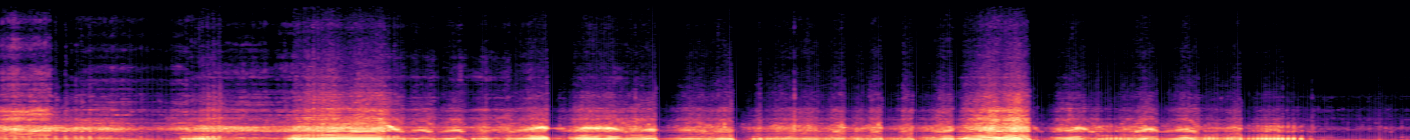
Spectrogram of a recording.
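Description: A dirt bike engine revs hard up a hill, close by.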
